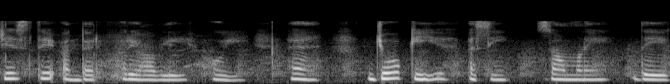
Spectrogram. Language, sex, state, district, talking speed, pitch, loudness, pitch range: Punjabi, female, Punjab, Kapurthala, 100 wpm, 230 Hz, -17 LUFS, 215-250 Hz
